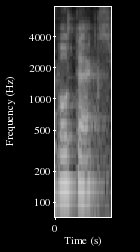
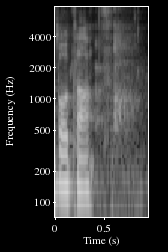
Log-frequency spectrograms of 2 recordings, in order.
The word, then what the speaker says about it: Botex: how to can you oh his name is patrick botex right not botox no and he's from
